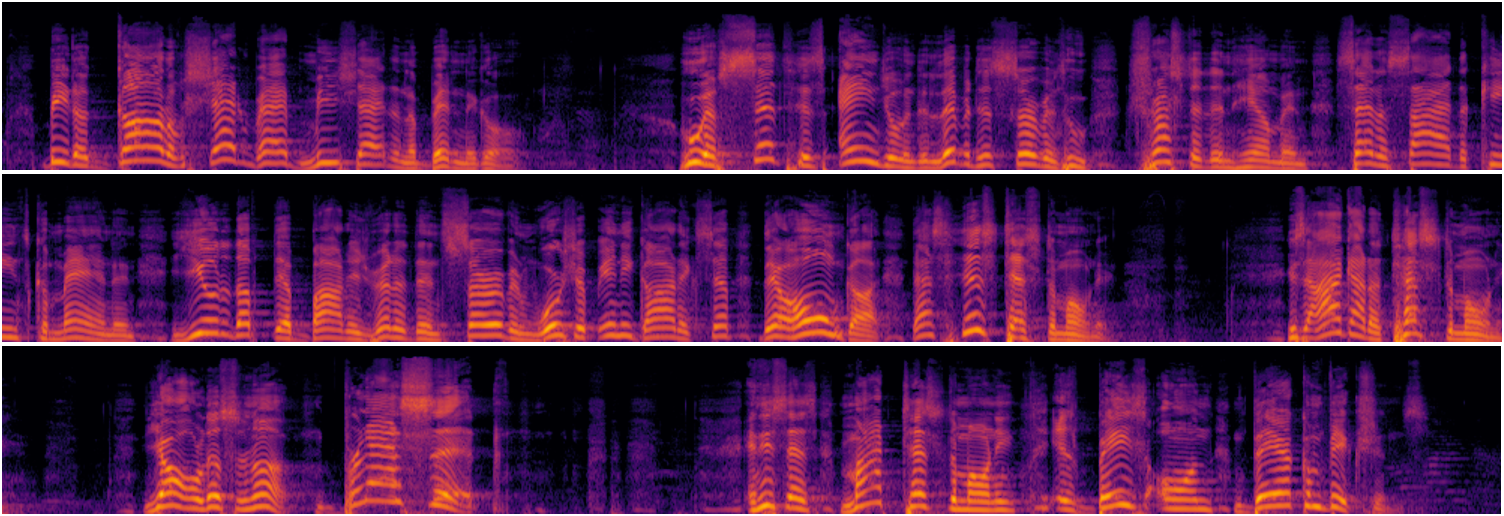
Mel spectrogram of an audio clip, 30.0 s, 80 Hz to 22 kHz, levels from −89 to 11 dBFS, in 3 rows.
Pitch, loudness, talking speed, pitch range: 215 Hz, -20 LUFS, 135 wpm, 175-255 Hz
